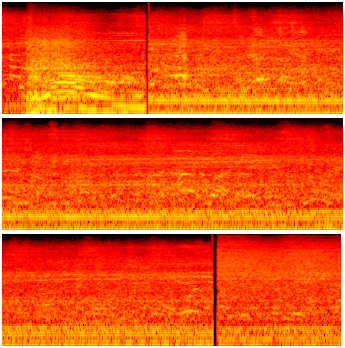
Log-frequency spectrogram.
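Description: A car engine at a car show: a loud engine note swings up and down in the first second or so, then settles into a steady idle hum, with people talking in the background.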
